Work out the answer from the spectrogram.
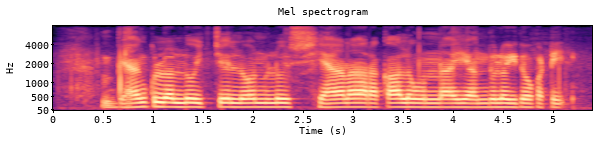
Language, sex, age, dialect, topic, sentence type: Telugu, male, 18-24, Southern, banking, statement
